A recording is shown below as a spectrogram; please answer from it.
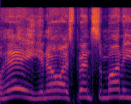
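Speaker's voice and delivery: ordinary talk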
